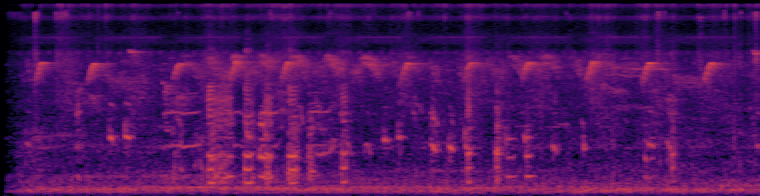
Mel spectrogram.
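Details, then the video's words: Roosters and hens on a chicken farm: a dense flock chorus of short harmonic clucks and squawks over a steady low machine hum, with repeated thin, high, hooked chirps throughout. "Moment of the sound of a chicken farm, roosters and hens making noise"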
